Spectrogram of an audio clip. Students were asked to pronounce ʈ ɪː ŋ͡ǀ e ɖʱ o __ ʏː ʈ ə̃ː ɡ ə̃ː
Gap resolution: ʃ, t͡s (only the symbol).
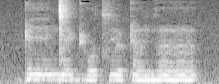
t͡s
